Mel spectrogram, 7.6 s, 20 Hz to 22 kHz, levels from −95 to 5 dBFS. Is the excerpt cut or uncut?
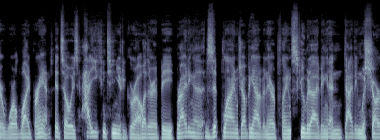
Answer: cut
